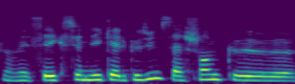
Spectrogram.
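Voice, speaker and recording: Over a quiet background, a woman talks at a moderate pace in a medium pitch with ordinary pitch variation. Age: 30s. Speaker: Bach flower consultant and Pilates teacher. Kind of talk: webinar presentation. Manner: hesitant, many fillers.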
